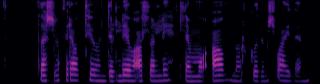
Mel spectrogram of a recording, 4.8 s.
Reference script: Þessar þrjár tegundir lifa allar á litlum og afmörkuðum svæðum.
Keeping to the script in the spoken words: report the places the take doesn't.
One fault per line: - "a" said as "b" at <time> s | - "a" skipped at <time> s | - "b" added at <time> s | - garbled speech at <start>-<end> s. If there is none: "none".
none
